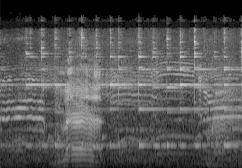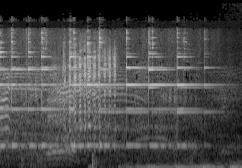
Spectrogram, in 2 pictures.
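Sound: sheep bleating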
